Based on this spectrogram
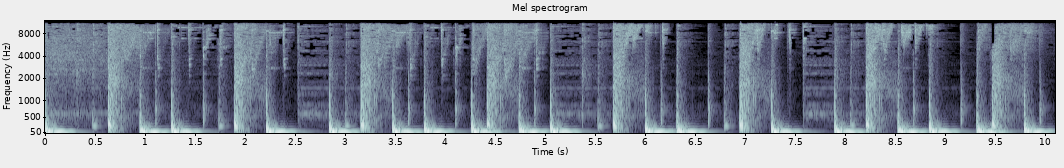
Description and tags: Created in Hydrogen and Korg Microsampler with samples from my personal and original library.Edit on Audacity.
bpm, dance, drums, edm, fills, loop, pattern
